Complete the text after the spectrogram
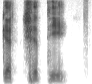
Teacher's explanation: Stress isn't that important in Sanskrit, but if a gachati, the stress would tend to fall more on the first syllable. A very light stress, gachati.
